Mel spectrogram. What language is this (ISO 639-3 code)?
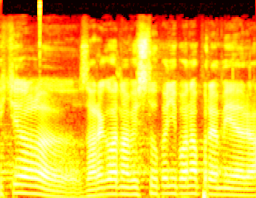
ces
